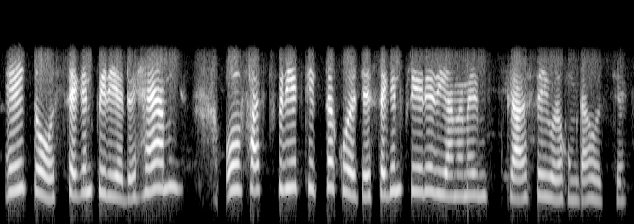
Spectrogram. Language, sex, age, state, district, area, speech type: Bengali, female, 30-45, West Bengal, South 24 Parganas, rural, conversation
